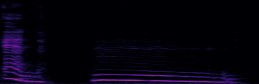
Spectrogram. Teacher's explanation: if you put your tongue the tip of the tongue up against the alveolar ridge then you get the n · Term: nasal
